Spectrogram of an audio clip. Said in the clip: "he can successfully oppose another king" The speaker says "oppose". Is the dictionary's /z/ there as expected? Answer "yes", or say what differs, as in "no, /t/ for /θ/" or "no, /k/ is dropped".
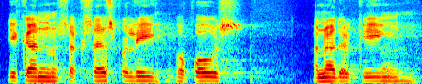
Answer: no, /s/ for /z/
